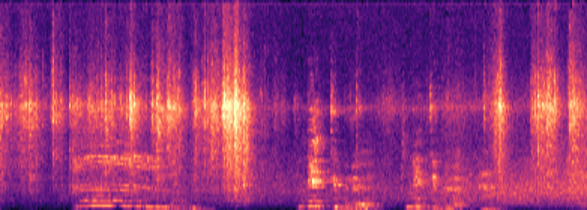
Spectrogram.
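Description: A small dog whines and yelps.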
